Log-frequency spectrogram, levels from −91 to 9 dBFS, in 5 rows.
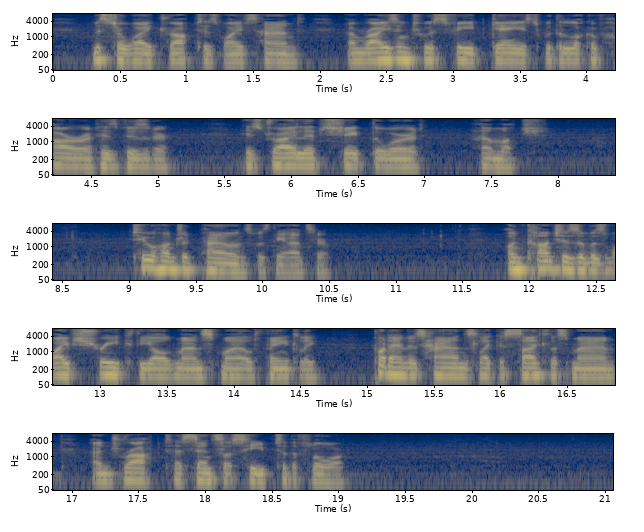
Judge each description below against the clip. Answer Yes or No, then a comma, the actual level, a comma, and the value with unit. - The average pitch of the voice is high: No, low, 115 Hz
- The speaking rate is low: No, average, 170 wpm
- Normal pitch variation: No, narrow, 2.0 semitones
